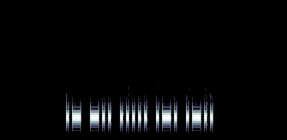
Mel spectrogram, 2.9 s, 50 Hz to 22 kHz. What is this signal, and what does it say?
Morse code, heard as a keyed tone, about 40 wpm, 700 Hz. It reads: AD5RL
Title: USA Call Signs - 5 Characters - Repeated 3x - 40wpm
